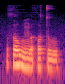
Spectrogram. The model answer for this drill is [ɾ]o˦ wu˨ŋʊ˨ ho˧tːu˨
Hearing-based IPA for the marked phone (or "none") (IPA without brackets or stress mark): θ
